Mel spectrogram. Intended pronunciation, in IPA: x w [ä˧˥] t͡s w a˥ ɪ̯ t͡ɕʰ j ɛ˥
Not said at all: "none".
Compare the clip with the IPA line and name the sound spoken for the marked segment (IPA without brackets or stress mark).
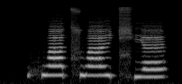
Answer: ä˥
